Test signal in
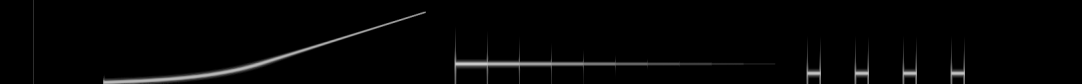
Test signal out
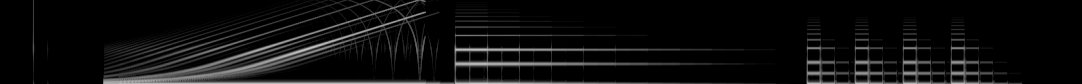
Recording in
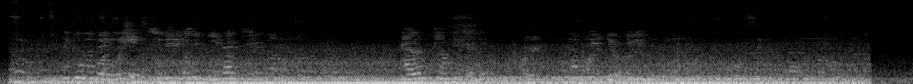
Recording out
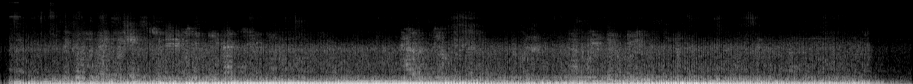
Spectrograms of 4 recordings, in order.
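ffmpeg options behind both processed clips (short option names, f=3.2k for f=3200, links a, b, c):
-filter_complex "[0:a]aeval=exprs='max(val(0),0)':c=same,equalizer=f=125:t=o:w=1:g=-3,equalizer=f=250:t=o:w=1:g=-11,equalizer=f=500:t=o:w=1:g=-10,equalizer=f=1k:t=o:w=1:g=-6,equalizer=f=2k:t=o:w=1:g=9,asplit=2[a][b];[b]adelay=143,lowpass=f=820:p=1,volume=-8dB,asplit=2[c][d];[d]adelay=143,lowpass=f=820:p=1,volume=0.35,asplit=2[e][f];[f]adelay=143,lowpass=f=820:p=1,volume=0.35,asplit=2[g][h];[h]adelay=143,lowpass=f=820:p=1,volume=0.35[i];[a][c][e][g][i]amix=inputs=5:normalize=0,volume=5dB"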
